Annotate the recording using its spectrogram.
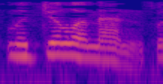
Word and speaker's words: Legilimens: Now, legitimens, it's that comes from the word legitimate, true. We're all pronouncing this wrong. It's legilimens with an L. – Legilimens? – Legila, reed. From the Latin legere, reed.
